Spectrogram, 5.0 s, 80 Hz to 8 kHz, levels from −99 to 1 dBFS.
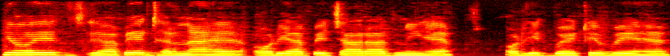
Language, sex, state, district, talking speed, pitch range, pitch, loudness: Hindi, female, Bihar, Kishanganj, 215 wpm, 245-260 Hz, 255 Hz, -13 LUFS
